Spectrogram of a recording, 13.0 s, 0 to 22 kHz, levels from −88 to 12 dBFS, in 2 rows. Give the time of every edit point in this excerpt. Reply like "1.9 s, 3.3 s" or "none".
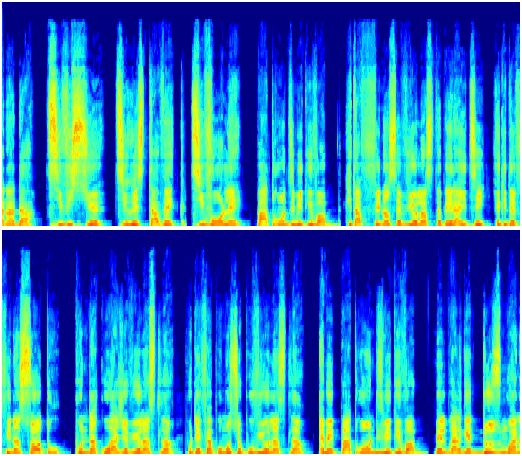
none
